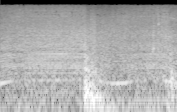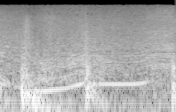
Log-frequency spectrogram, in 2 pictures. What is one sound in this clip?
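Water splashes and rushes along a speeding boat.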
